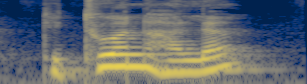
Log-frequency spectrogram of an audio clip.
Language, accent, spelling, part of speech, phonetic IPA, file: German, Austria, Turnhalle, noun, [ˈtʊʁnˌhalə], De-at-Turnhalle.ogg
- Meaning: gym; sports hall (large room for indoor sports)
